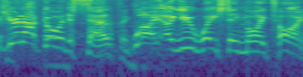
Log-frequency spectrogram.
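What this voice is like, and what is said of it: Angry shouting. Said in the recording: “Stop shouting”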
